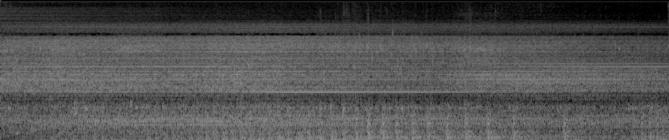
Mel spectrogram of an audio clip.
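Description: Low underwater rumble with a hiss over it, swelling over the first few seconds and easing toward the end.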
